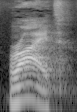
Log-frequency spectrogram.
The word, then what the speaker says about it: write: la prononciation pourquoi puisque lorsque vous avez WR le W la plupart du temps ne se prononce pas write to write écrire to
